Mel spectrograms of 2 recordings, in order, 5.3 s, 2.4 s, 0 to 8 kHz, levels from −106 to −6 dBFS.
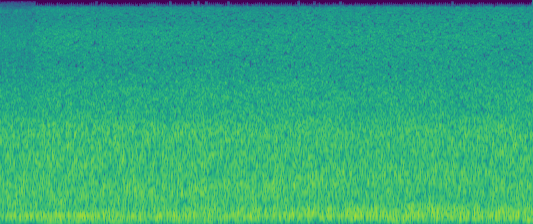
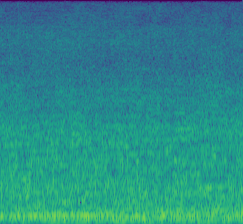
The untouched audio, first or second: first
